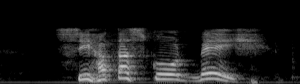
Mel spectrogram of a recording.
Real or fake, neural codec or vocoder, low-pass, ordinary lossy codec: real; none; 5.4 kHz; AAC, 32 kbps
